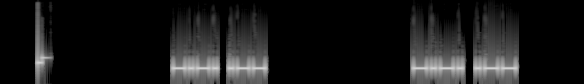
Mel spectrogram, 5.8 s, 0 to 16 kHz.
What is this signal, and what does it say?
Morse code, heard as a keyed tone, about 26 wpm, 700 Hz. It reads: CW CW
